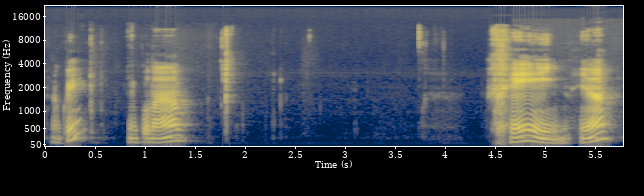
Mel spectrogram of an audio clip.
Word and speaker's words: geen: Donc, on a geen, ja? Doublement de voyelle, donc c'est un E long.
